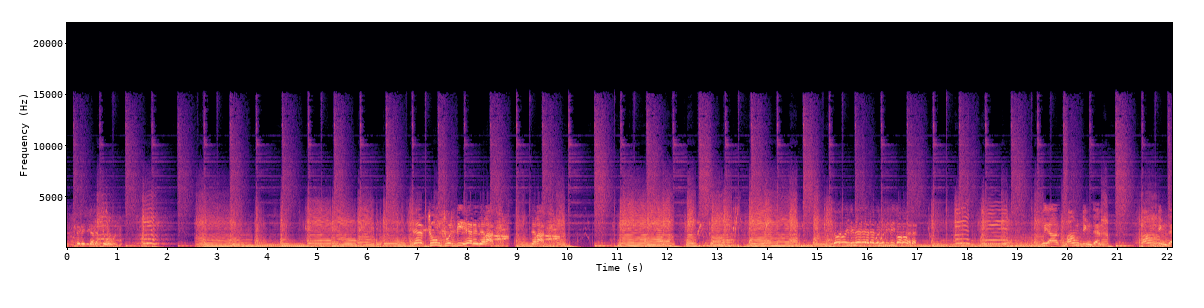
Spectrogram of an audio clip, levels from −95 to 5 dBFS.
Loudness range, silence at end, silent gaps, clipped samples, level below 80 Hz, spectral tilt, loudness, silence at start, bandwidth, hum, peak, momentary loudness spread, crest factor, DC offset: 3 LU; 0 s; none; under 0.1%; -22 dBFS; -6.5 dB/octave; -13 LUFS; 0 s; 15.5 kHz; none; -2 dBFS; 7 LU; 10 dB; under 0.1%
